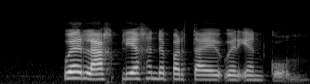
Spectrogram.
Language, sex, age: Afrikaans, female, 19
